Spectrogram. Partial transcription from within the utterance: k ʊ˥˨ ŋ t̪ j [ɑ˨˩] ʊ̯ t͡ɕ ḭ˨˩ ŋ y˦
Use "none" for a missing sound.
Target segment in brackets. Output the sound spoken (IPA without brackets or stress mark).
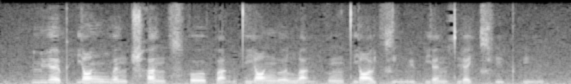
ɑ˥˨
